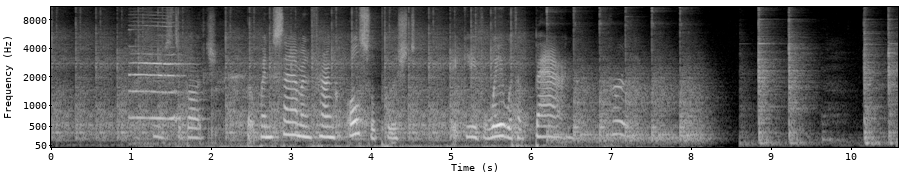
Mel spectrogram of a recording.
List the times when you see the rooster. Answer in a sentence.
The rooster can be heard from 0.9 to 2.9 s.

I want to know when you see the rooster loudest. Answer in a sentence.
The volume of the rooster peaks at 1 second.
